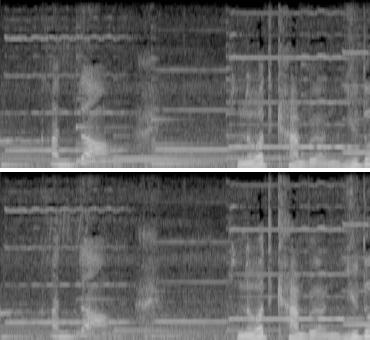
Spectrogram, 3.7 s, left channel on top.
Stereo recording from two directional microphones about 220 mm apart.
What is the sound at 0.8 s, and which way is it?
Speech, 35° left (ahead or behind).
